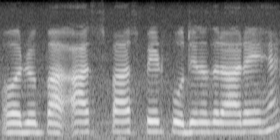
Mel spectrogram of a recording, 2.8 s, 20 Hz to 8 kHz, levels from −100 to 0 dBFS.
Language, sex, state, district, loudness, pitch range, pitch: Hindi, female, Haryana, Charkhi Dadri, -15 LUFS, 200-215 Hz, 205 Hz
